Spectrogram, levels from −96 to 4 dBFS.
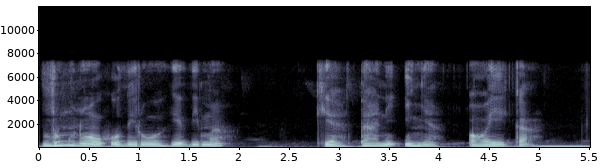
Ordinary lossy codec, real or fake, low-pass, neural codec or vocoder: none; real; 7.2 kHz; none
